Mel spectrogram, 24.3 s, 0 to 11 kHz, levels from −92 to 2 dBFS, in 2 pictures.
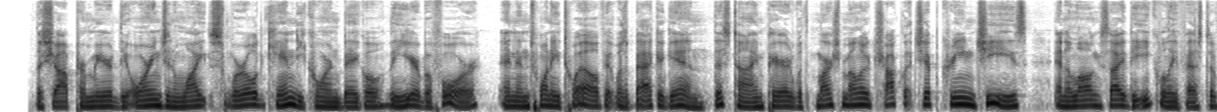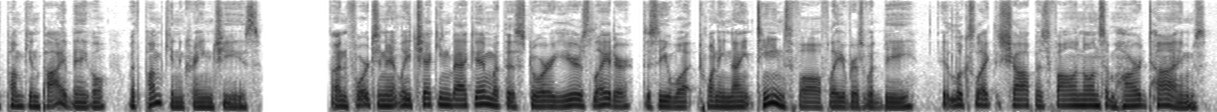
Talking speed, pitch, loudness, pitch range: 175 wpm, 120 Hz, -13 LUFS, 110-135 Hz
